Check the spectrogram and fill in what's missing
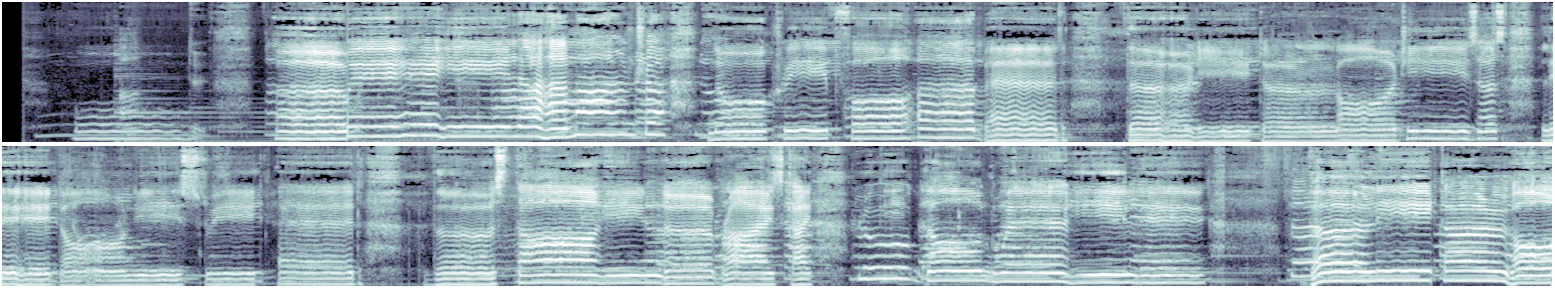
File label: Away in a manger BASSE, chorale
